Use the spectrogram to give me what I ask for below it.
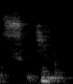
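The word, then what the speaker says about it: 月: T in front of U, always pronounced as ts. So tsuki, it's in between two unvoiced consonants. So it's unpronounced.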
